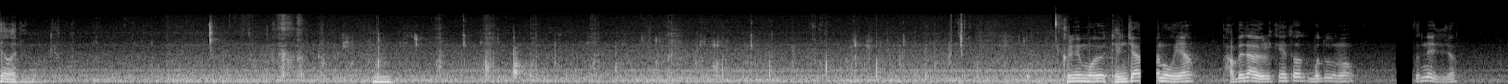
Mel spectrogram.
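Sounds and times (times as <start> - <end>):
low hum: 0.0 - 15.0
man chewing food: 0.5 - 10.6.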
